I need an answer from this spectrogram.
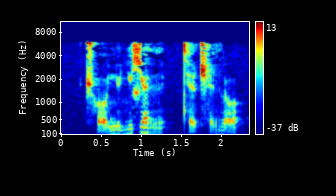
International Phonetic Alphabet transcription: ʈ͡ʂʰ ɔ̰ ɲ œ ʎ ə ɕ ɜ r | tʰ ɛ̰ ʈ͡ʂʰ ɛ̰ r l ɔ̰

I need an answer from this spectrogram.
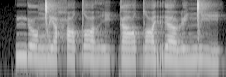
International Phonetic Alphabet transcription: nʲ ɔ ŋ͡ǀ e ħ e dˤ ɤ ɦ i ɡ a dˤ e rʲ a ɳ i ŋ͡ǀ i

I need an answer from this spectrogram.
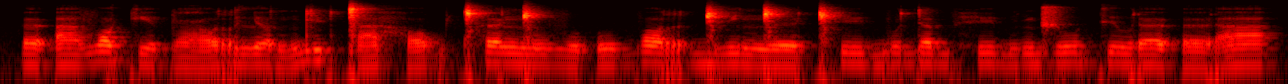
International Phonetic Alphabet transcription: œ˧ ʔ a˧ v ɔ˥ kʲ ø˧˩ b ʕ ɔ˩˧ r lʲ ɔ˧˩ d n d y˥ ʔ ǀ a˩˧ h ɔ˩˧ b ǀʰ œ˥ ŋ͡ǀ u˧ v u˩˧ ʔ u˧ b ɔ˥˧ r ɡ͡ǀ y˥˧ lʲ ŋ͡ǀ ø˧˩ ǀʰ y˥˧ b u˥ d ɾ œ˥ b h y˥˧ b n d͡ʒ u˥ kʲ u˥˧ ɾ œ˥˧ ʔ œ˧˩ ɾ a˥

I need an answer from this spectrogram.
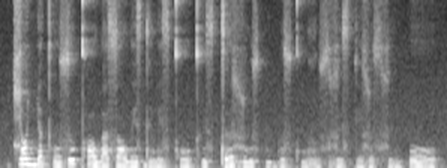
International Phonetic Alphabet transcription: t͡ɕ ɒ ɲ a t̪ʰ o z ʊ kʰ ɒ w a s ɒ w e s d̪ e w e s kʰ o kʰ ɨ s tʼ ə ɮ u s p ɨ b ʊ s kʰ u ɣ u s ɮ ɨ s k e ɮ ʊ s ɬ ɨ | o

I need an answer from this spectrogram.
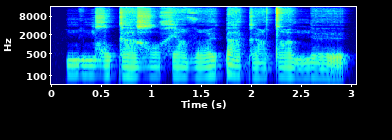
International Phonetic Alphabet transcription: m i m ʁ u ɡ a ʁ ɔ x ɛ ðˤ ø ɠ a ɡ œ e̯ dˤ ə o̯ n ø

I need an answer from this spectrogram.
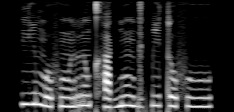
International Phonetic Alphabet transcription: j i˦ m o˨ f ũ˨ r ũ˦ kʰ a˨ ɡ͡b ũ˦ ɡ ɛ˨ k͡p i˦ t o˦ f uː˦

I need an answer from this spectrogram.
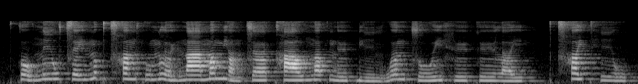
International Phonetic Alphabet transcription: t̪ o˨˩ w n̪ iː˨˧ w t͡s e˨ j n̪ ʊ˥ k̚ t͡sʰ ɐ˧ n kʷ ɐ˨˥ m l ɵ˨˩ ɥ n̪ aː˧ m ɐ˥ m j ɐ˨˩ n t͡s œː˨˧ kʰ aː˨˧ w n̪ ɐ˧ k̚ n̪ yː˨ p̚ j iː˨˩ ŋ w ɵ˥ n t͡s uː˨˥ j f yː˨ k yː˨ l ɐ˨ j | t͡sʰ ɐ˥ j t̪ʰ iː˨˩ w

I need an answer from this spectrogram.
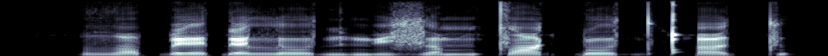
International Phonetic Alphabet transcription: ðˤ œ ɓ ɘ ɗ ə l o d m y z o m tˤ o k͡p o d qʼ u t

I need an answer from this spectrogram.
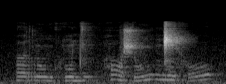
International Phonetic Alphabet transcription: ʌ r ɔ̃ ɡ h õ dʲ ɔ̃ kʷ h ɔ ʃ ɔ̃ ɡ ŋ͡ǁ e h o

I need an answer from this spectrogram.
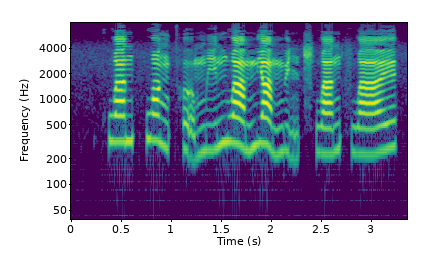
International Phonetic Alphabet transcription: kʰ w a˥ n pʰ w ɑ˥˩ ŋ t̪ʰ ɤ̰˨˩ m i˧˥ n̪ w ä˥˧ m j ä˥˩ m y̰˨˩ n t͡sʰ w a˧˥ n f w a˧˥ ɪ̯

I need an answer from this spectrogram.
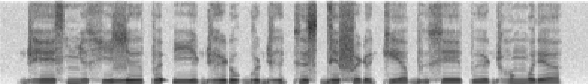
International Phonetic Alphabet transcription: ɖʱ eː˩ s ɲ ɘ˩ x i˩ ɮ ɨː˥ p ɘ˩ ʔ iː˩ ɖʱ ɨ˥ ɽ u˥ ɡʷ i˥ ɖʱ ɨ˥ kʲ o˥ s d e˥ f ɘ˩ ɽ ɨ˥ kʲ e˩ ɐ̯ b ɨ˩ x eː˩ p ɨː˩ ɖʱ ɔ˥ ŋʷ ɐ˩ ɾʲ ɐ˩

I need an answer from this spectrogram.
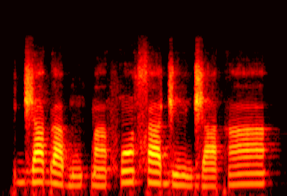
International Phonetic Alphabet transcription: d͡ʒ a˧ ɡ a˨ b ũ˨ k͡p ã˨ f ɔ̃˧ s a˧ d͡ʒ ĩ˨ d͡ʒ a˨ k ã˧

